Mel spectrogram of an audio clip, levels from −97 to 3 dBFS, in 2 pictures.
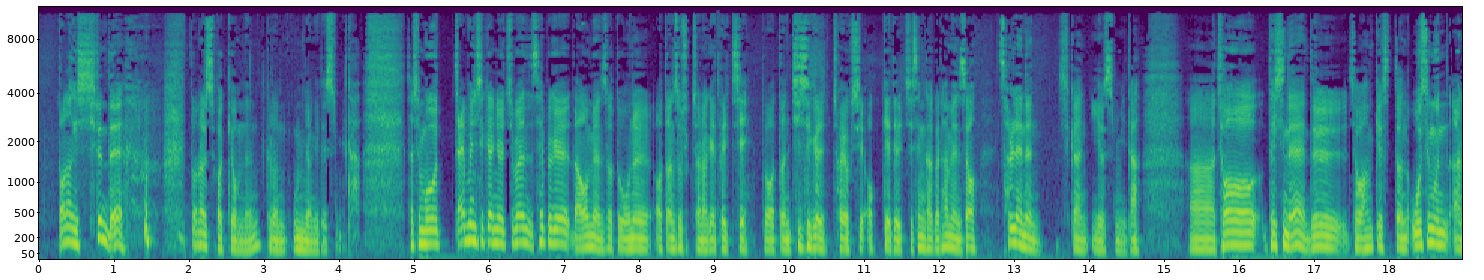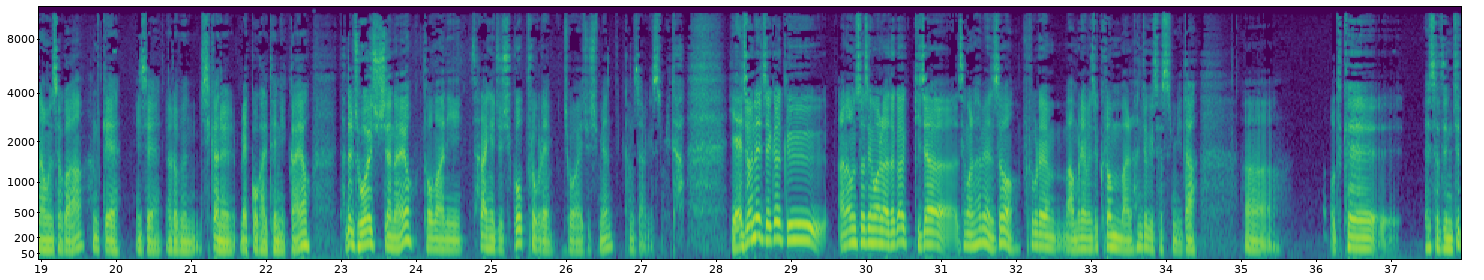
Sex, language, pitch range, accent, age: male, Korean, 90-130 Hz, native, 30-49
